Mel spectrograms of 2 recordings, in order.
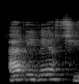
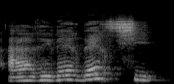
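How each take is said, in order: First: Arrivederci blurred as alevɛrchi, middle syllable dropped; quick Arrivederci with the de swallowed. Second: Arrivederci slow and loud, a-ri-ve-der-ci each syllable clear; slow, emphatic Arrivederci with the de restored; every syllable said. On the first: Real, not acted. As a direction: rush Arrivederci so the de gets eaten. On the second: Shown as a demonstration. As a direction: spell out Arrivederci carefully, every syllable sounded. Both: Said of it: "j'ai encore avalé une syllabe".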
